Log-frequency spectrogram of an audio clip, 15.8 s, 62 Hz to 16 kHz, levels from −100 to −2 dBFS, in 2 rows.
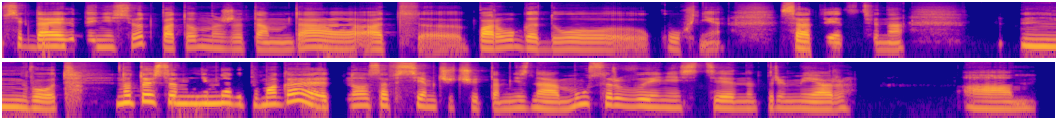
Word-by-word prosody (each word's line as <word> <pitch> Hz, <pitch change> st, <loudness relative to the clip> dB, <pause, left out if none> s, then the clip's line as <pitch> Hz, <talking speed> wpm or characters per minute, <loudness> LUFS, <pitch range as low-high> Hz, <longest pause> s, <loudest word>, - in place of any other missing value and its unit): всегда 205 Hz, -2 st, +5 dB
их 200 Hz, 0 st, -3 dB
донесёт 190 Hz, +7 st, -1 dB
потом 180 Hz, +2 st, -2 dB
уже 160 Hz, -2 st, -3 dB
там, 150 Hz, 0 st, -5 dB
да, 170 Hz, -4 st, 0 dB
от 155 Hz, 0 st, -6 dB, 0.4 s
порога 175 Hz, 0 st, +2 dB
до 150 Hz, 0 st, -8 dB
кухни, -, -, -9 dB, 0.4 s
соответственно. 150 Hz, -2 st, 0 dB, 0.9 s
М, 200 Hz, -3 st, -4 dB
вот. 165 Hz, -2 st, -1 dB, 0.4 s
Ну, 295 Hz, +2 st, +3 dB
то 330 Hz, -, +6 dB
есть 320 Hz, -1 st, +9 dB
он 280 Hz, -2 st, +3 dB
немного 270 Hz, 0 st, -1 dB
помогает, 255 Hz, -, +3 dB
но 225 Hz, +1 st, -1 dB
совсем 210 Hz, -1 st, +5 dB
чуть-чуть 170 Hz, -3 st, +3 dB
там, 155 Hz, +1 st, -5 dB
не 175 Hz, +2 st, -7 dB
знаю, 165 Hz, -3 st, +1 dB
мусор 240 Hz, +4 st, -1 dB
вынести, 185 Hz, -3 st, -1 dB
например. 165 Hz, -1 st, -4 dB, 0.8 s
Ам. 165 Hz, 0 st, -3 dB
180 Hz, 115 wpm, -25 LUFS, 160-210 Hz, 0.9 s, есть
